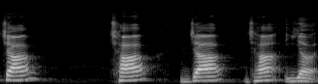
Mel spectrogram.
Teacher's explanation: चा, छा, जा, झा, या, ये तालु में आते हैं।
